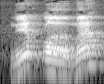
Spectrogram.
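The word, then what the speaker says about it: نقمة: Tapi kalau ainnya antum ganti qof, bacanya apa? Nikmah. Artinya apa? Sengsara. Nikmah. Nikmat. Niqmah pakai qalqalah jadi apa?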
